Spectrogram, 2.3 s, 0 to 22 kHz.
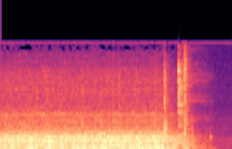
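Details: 1950s Meddings Pacera MB2 bench pillar drill with new imperial replacement motor and newly fitted NVR switch: steady, even motor hum without knocks or rubbing, then stopped by stop/e-stop and winds down quickly; normal drill press motor run.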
